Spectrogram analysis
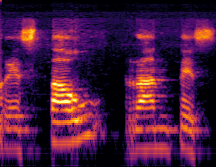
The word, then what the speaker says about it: restaurantes: Just like autobus, you have autobus. Just like that, a plus u comes. You say autobus. Here also after rest it comes au, so restaurantes. This is how we pronounce.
